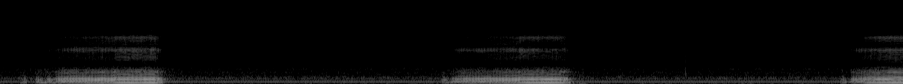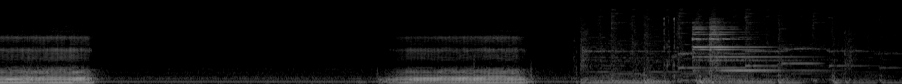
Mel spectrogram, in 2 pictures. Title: Dog Snoring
